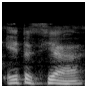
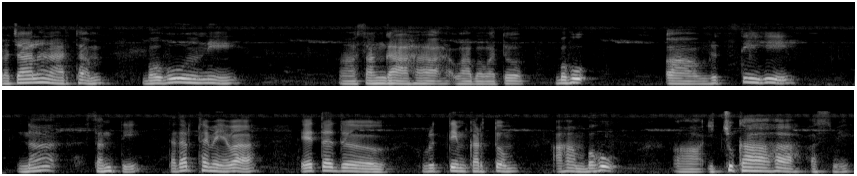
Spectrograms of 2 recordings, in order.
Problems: background sounds at intervals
